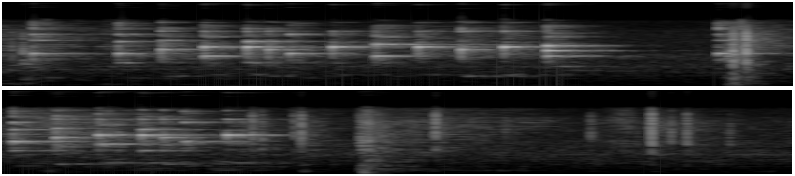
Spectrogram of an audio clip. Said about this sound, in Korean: 전화가 갑자기 울려서 깜짝 놀랐습니다.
